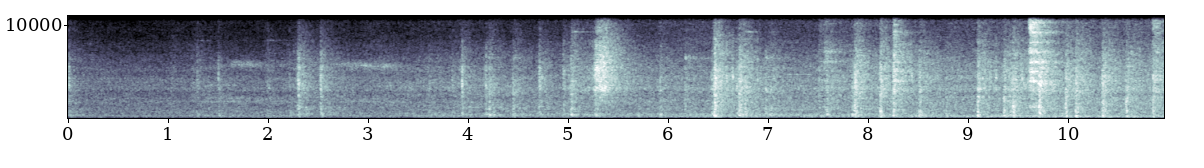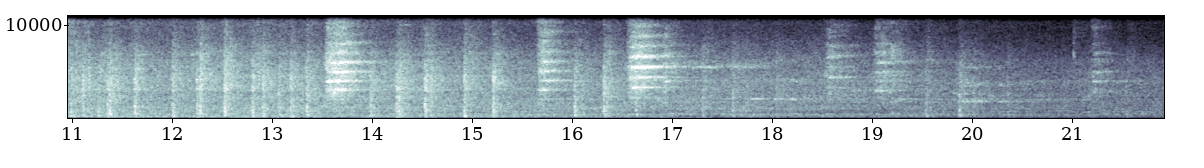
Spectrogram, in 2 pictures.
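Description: A train passing on the rails, its wheels clicking over rail joints. The sound builds to a peak about ten seconds in and then fades, with a few brief high wheel squeals in the second half.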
